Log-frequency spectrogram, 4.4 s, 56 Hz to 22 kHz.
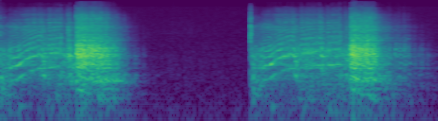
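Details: John Deere 214 garden tractor after moving a misplaced purple wire on the solenoid: two one-second cranks, starter spins engine but it never catches.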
